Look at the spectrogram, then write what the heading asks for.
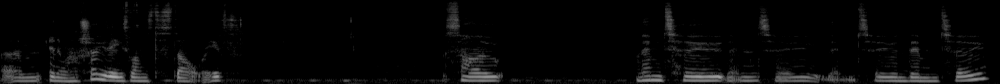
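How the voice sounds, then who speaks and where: Husky-voiced chatty woman. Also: fairly even intonation, takes it slowly, long pauses, warm tone. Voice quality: husky, low voice. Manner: rambling, self-mocking, chatty with fillers. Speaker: vlogger showing a thrift haul. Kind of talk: casual chatty haul video.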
